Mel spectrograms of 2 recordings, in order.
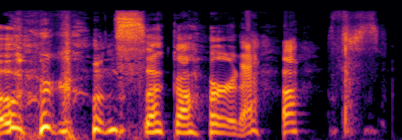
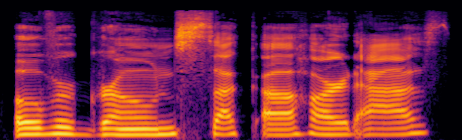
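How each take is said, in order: First: It is said fast. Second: It is said slowly.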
